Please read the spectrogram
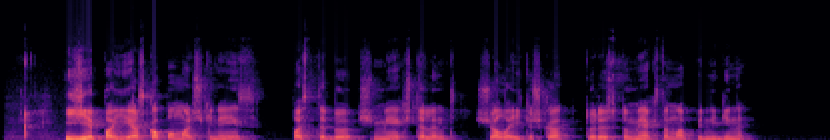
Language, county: Lithuanian, Šiauliai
